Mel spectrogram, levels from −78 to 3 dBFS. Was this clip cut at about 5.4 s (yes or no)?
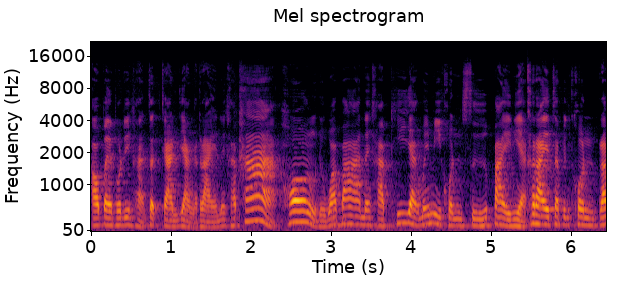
no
